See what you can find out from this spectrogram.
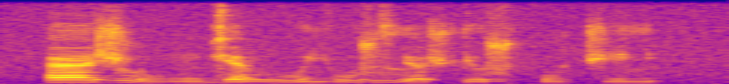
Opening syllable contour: high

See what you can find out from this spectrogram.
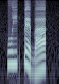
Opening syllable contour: high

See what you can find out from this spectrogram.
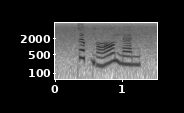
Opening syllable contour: high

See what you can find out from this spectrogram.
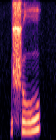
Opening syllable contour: rising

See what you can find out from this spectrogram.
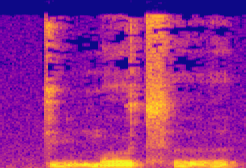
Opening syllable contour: low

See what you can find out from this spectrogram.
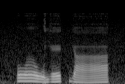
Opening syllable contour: falling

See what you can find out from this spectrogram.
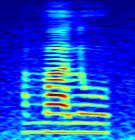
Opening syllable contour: high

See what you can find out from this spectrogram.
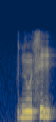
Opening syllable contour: low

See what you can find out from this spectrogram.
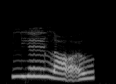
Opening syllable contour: high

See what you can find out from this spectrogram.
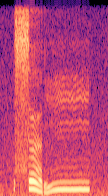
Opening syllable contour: falling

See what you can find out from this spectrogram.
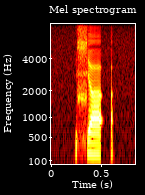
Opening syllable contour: low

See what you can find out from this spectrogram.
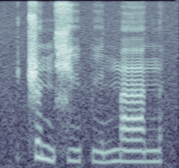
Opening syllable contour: falling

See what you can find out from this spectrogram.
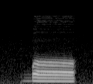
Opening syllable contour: low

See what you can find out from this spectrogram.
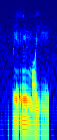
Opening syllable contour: high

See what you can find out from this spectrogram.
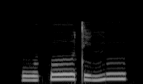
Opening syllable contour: low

